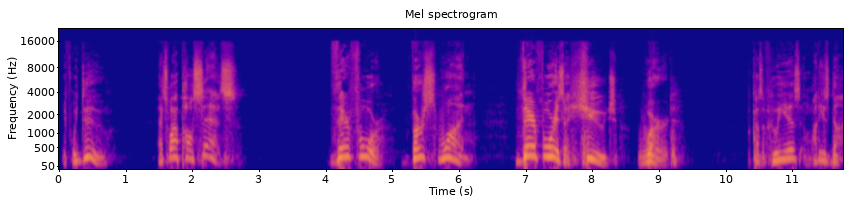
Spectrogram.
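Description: An older man, a pastor preaching a sermon, swinging between loud pleading and hushed low asides, repeating words for emphasis. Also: sing-song, takes it slowly, pauses often, breathy edge.

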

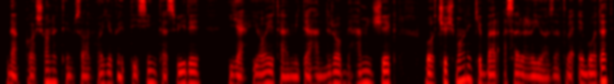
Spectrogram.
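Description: A man narrating a novel, raising his voice to act out the dialogue. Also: dry recording. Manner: reads dialogue with raised pitch and shouts for characters. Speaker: audiobook narrator.

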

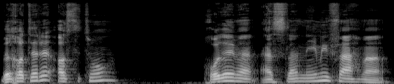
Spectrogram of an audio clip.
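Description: A man's voice: medium pitch, lively intonation, fairly bright tone, lightly acted. A man voicing a brusque, incredulous pharmacist in a read-aloud story, speaking in a curt way. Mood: baffled. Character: brusque male pharmacist, gruff then baffled.

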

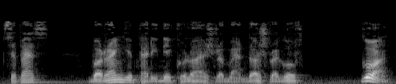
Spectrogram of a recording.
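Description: A man narrating a classic novel in an expressive, dramatic storybook reading. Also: rumbling low, slightly rough, muffled recording.

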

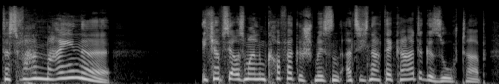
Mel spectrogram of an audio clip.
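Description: A man voicing an impatient, exasperated teenage boy wizard who speaks in a raised, sharp voice. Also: very high-pitched, big pitch swings, moderate pace, no echo, studio quality, voice pushed up, full character voice.

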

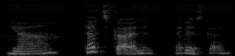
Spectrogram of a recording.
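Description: This woman's mid-range voice carries vocal fry, and she takes her time speaking. In her thirties, she is hosting a casual livecast while sick and losing her voice, so she rambles, laughs, and occasionally slips into a whisper.

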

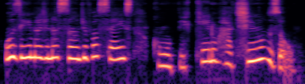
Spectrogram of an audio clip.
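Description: A woman reading a children's story aloud in a gentle, teacherly way, often hushed. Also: high-pitched, lively intonation, brisk.

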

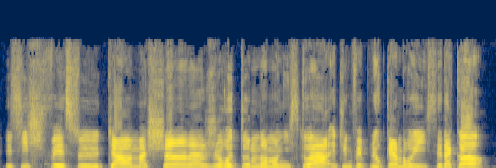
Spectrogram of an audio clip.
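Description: A bossy, impatient storybook witch played by a woman reader barks her lines, pitched high and bright. The sound is close and dry, like a tidy reading booth. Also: moderate pace, dry recording. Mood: exasperated. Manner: snappish, exclaiming.

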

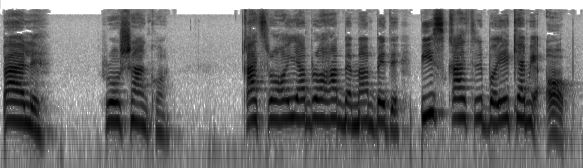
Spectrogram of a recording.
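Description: A high, loud, moaning voice of a sickly wife around fifty, as a woman narrator puts her on. She complains in a slow, self-pitying whine throughout this audiobook story. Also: lively intonation. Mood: plaintive. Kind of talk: audiobook reading.

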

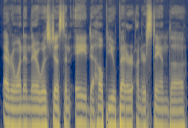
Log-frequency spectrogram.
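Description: A man's voice: fairly low pitch, flat delivery, moderate pace, darkish tone, clear, resonant tone, no room sound, studio quality. A man as a podcast guest, telling his own story in an earnest, slightly nervous way. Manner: earnest, a little nervous, with fillers. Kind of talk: casual storytelling.

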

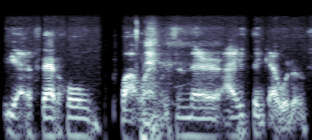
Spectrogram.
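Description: A man's voice: mid-range voice, level tone, brisk, vocal fry, husky. A man appearing as a podcast guest, chatting casually with an easygoing, wry manner. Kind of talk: casual chat. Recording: dull lo-fi audio.

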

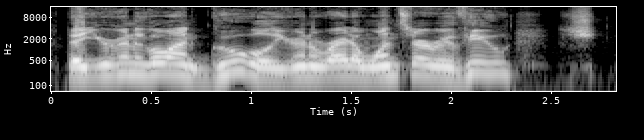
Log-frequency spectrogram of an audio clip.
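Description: An American man ranting in an exasperated, mocking tone, often dropping low to mimic the people he criticizes. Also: very fast, a little mellow, smooth, no echo, studio quality. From United States. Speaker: commentator. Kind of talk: opinion rant to camera.

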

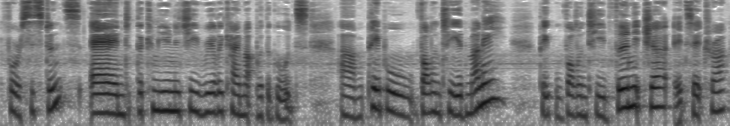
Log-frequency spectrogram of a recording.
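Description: A woman's voice: on the low side, measured pace. A woman, caretaker of a historic cottage, telling its story with enthusiasm and frequent chuckles. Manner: animated storyteller, chuckles often. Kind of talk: storytelling in an interview.

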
